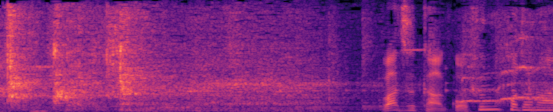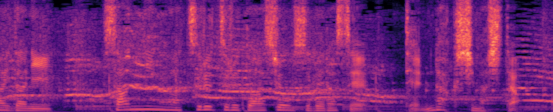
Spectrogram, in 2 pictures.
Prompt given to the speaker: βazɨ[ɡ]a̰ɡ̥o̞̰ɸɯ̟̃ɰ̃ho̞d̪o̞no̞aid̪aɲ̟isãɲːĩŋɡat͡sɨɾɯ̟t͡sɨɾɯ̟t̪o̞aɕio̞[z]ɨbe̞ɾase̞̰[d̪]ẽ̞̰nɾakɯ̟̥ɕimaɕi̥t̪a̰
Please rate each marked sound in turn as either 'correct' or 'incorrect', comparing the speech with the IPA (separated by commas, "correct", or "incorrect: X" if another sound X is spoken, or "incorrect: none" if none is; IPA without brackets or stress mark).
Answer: incorrect: k, incorrect: s, incorrect: t̪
